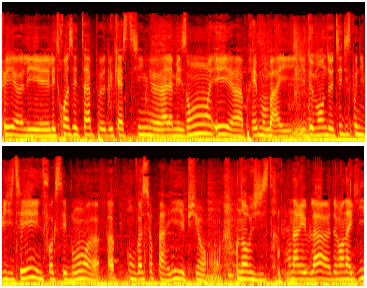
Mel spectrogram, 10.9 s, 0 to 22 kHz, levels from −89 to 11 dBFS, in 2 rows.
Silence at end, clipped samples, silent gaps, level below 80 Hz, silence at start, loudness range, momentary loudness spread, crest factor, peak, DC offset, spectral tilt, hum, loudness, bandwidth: 0 s; under 0.1%; none; -20 dBFS; 0 s; 1 LU; 3 LU; 14 dB; -2 dBFS; under 0.1%; -5 dB/octave; none; -16 LUFS; 16 kHz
